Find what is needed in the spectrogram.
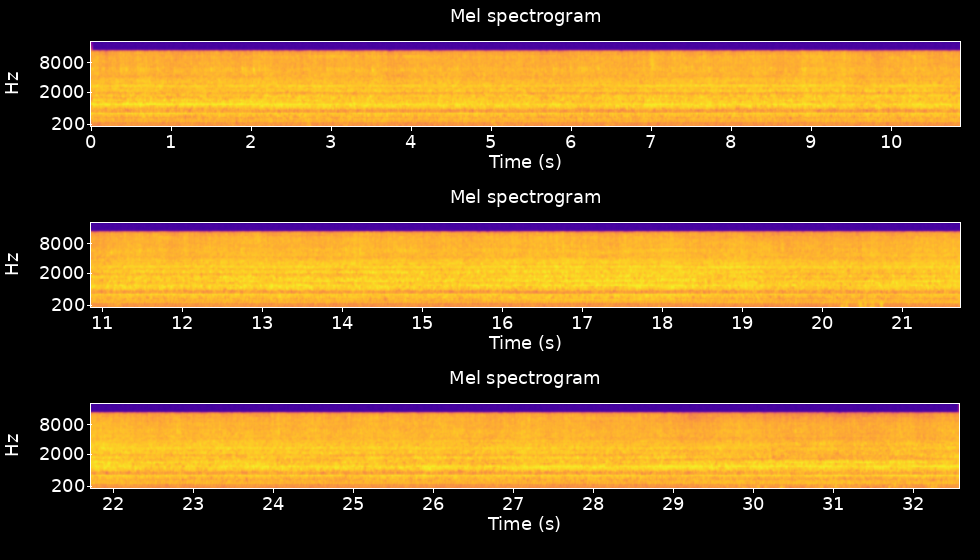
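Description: Small engine of a portable winch running steadily at constant speed.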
